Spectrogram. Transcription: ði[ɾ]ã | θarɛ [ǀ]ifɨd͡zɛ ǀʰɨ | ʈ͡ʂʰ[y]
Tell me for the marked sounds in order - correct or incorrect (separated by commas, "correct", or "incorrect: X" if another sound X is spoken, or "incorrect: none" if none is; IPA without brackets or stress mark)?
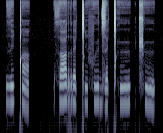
incorrect: ǃ, correct, incorrect: ɨ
